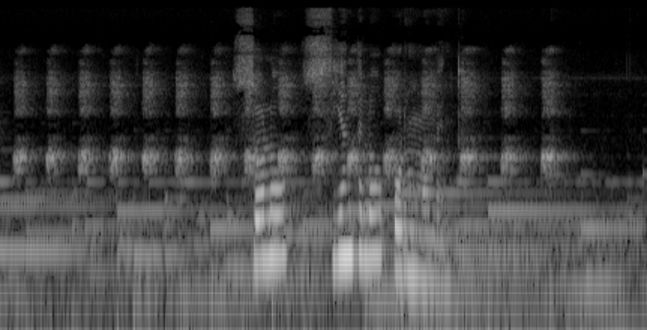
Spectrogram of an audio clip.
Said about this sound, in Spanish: Mi rana. Si se escucha algo, es mi rana.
